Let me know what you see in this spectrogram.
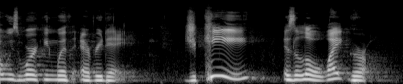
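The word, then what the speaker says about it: Jakee': Not Jackie, Jackie. It's spelled J-A-K-E-E'. Extra. You guys, the apostrophe in her name does not do anything.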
